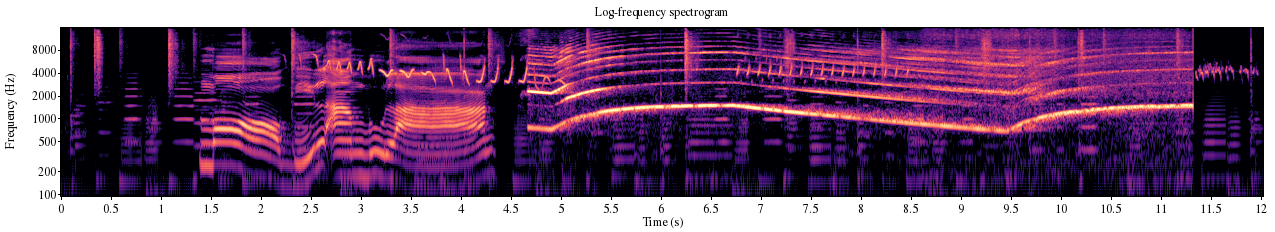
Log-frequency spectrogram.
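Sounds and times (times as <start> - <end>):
ambulance siren wailing: 3.6 - 11.4.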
